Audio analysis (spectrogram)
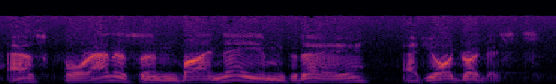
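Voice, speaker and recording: A man with an American accent reading scripted announcements and sponsor pitches in polished, emphatic 1950s radio style. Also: animated, unhurried, very noisy. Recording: vintage 1950s radio broadcast. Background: music.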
